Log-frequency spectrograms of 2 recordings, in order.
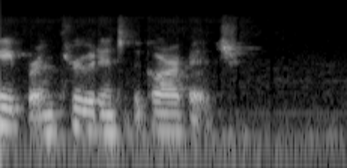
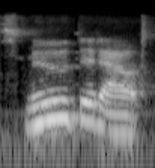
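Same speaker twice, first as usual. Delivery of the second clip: usual speaking voice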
